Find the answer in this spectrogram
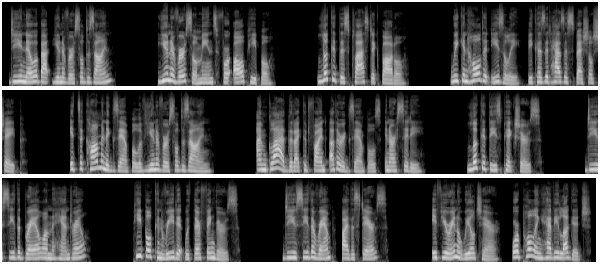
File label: English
